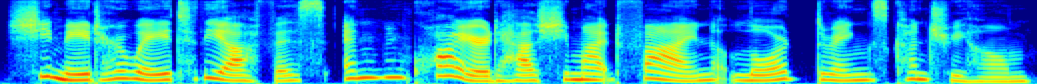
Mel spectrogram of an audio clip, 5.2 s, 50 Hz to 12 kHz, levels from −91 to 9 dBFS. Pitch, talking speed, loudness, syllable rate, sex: 240 Hz, 195 wpm, -17 LUFS, 4.5 syllables/s, female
